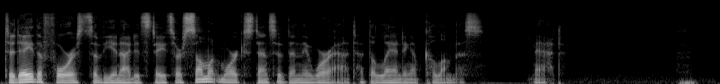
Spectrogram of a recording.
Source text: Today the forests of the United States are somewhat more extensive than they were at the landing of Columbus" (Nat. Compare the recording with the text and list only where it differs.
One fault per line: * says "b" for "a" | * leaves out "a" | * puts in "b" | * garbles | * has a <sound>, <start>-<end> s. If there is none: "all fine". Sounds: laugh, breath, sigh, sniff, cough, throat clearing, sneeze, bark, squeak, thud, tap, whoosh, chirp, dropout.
* puts in "at"
* has a breath, 6.8-7.0 s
